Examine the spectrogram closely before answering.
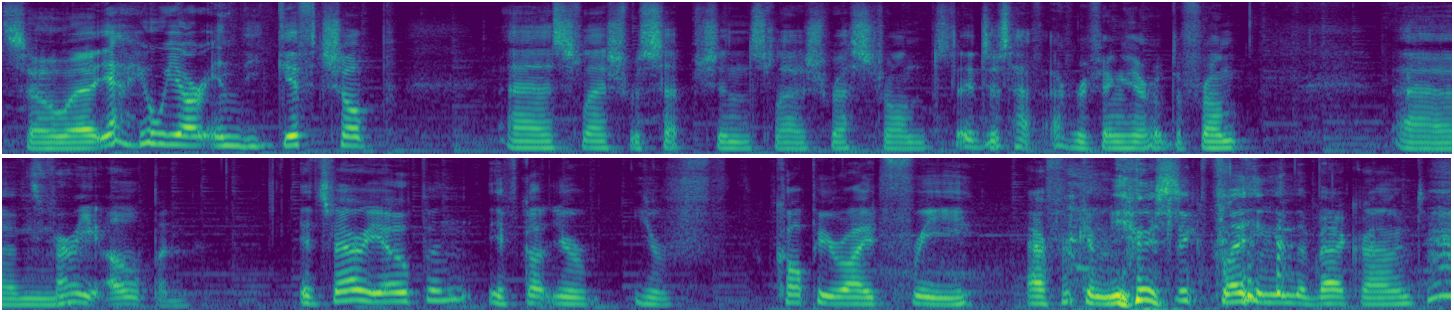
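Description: Moderate-paced speech over music in the background. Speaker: zoo visitor vlogger. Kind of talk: casual vlog commentary. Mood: cheerful, laughing often. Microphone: phone near.

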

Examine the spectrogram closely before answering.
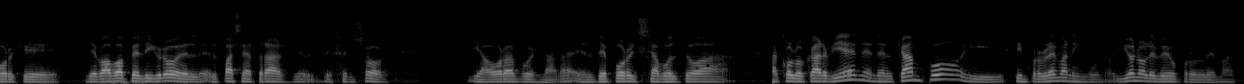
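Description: A man with an unremarkable speaking voice, medium pitch, ordinary pitch variation and a fairly slow pace. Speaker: football analyst, former coach. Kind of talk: co-commentary analysis. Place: home room.

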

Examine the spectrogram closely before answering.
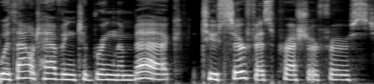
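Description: A woman with an unremarkable speaking voice speaks at a medium pitch with ordinary pitch variation. The recording is very clean, with a silent background. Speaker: podcast narrator. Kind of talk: true-crime documentary narration. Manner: grave, measured and somber; steady, deliberate, matter-of-fact.

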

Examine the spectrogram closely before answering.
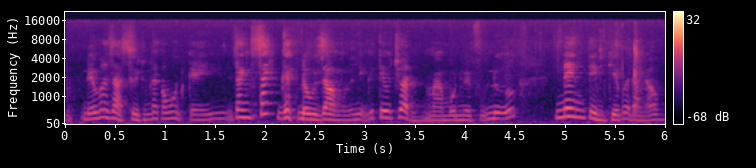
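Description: Over light background noise, a woman with a dark, mellow, somewhat breathy tone talks at a fairly quick pace with lively intonation. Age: 30s. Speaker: talk show host. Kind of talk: casual chat; conversational interview talk. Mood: calm, engaged. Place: studio.

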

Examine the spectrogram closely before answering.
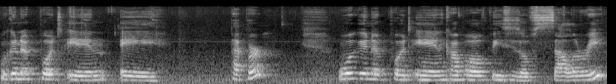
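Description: In a room with audible echo, a woman of medium pitch talks at a fairly slow pace with fairly even intonation.

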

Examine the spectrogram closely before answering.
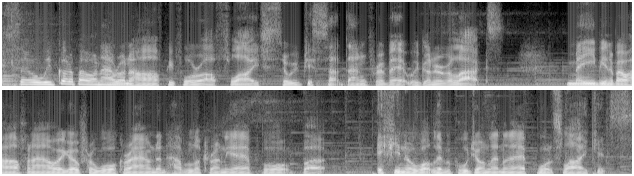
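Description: Speaking at a fairly quick pace with ordinary pitch variation, a man comes through in a dry sound with no echo while faint music plays in the background. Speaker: travel vlogger. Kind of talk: casual vlog chat. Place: hall. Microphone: phone near.

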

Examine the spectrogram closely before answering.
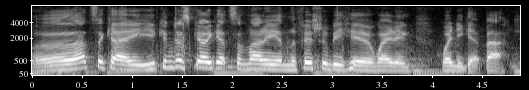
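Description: Faint music plays in the background. The speech moves at a moderate pace. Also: man. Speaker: comedy creator playing roles. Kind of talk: comedy sketch dialogue. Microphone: lapel.

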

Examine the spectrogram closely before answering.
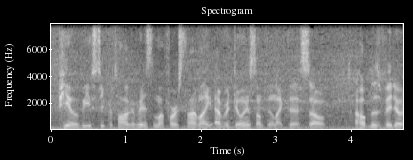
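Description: A man's voice with ordinary pitch variation, dry with no echo, over music in the background. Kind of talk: casual vlog chat. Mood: relaxed, self-conscious, laughing. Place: street. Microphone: phone near.

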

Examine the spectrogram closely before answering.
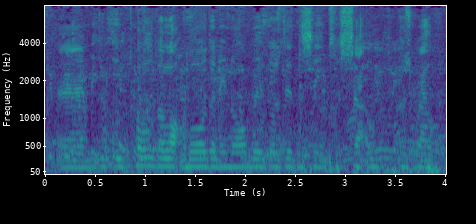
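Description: Music sits in the background of this moderately paced speech. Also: man. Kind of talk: casual vlog update. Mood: mildly disappointed, upbeat. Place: stadium. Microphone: phone near.

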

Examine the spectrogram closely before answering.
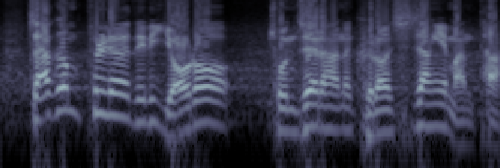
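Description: A man's high voice with very wide pitch swings. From South Korea. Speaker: startup consultant and former venture capitalist. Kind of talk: conference talk. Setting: conference stage. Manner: formal. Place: studio.

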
